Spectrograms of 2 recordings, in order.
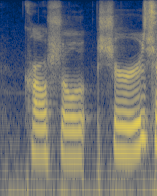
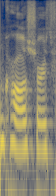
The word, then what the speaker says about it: Schurz: We went to Carl Schurz. It's hard to pronounce that. – We lived on Carl Schurz Park for like 6 years. – Yeah, I know. – Schurz.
